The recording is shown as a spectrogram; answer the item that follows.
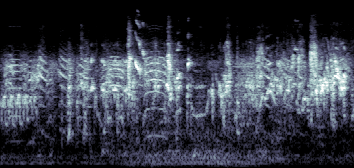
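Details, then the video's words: Budgies chattering as company for lonely birds: continuous busy warbles, squawks and rapid high squeaks from several birds overlapping without a break, steady and loud throughout. "Budgies sound for lonely birds birds chirping sounds"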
